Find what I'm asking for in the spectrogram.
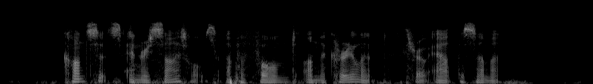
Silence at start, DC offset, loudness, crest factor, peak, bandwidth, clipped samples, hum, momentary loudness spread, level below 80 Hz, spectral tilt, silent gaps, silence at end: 0.65 s; under 0.1%; -41 LUFS; 24 dB; -20 dBFS; 9.4 kHz; under 0.1%; none; 11 LU; -58 dBFS; -3.5 dB/octave; none; 0.65 s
